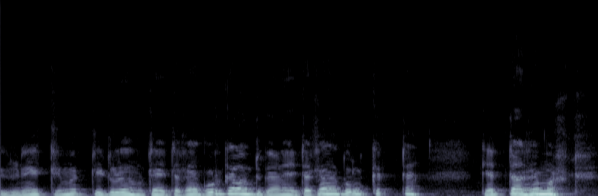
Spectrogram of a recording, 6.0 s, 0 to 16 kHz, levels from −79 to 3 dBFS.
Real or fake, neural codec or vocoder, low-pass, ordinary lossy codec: real; none; 14.4 kHz; none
